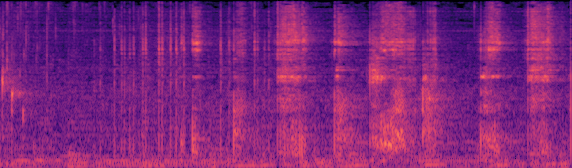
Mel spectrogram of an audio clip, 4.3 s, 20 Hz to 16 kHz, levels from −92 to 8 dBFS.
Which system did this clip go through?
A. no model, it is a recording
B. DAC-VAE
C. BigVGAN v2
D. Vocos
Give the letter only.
D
